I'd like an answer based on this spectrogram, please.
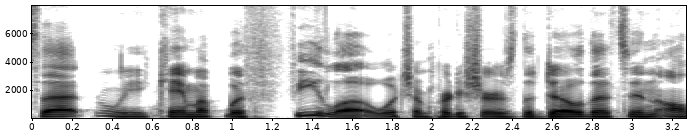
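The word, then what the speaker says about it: phyllo: today I learned that that word is properly pronounced felo I've called it Pho my entire life but it is correct uh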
